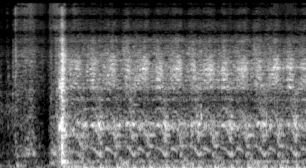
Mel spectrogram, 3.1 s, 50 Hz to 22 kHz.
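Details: 1984 Volvo 244 GL pulled from the woods, starting fluid sprayed into a vacuum port: starter cranks in an even churning beat about five pulses a second but it never fires; spark from the key doubted, not confirmed.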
